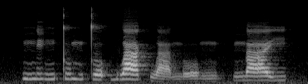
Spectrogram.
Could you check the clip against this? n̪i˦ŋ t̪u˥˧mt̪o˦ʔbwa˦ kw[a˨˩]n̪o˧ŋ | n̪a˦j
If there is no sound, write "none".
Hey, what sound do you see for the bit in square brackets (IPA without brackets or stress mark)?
a˨˩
